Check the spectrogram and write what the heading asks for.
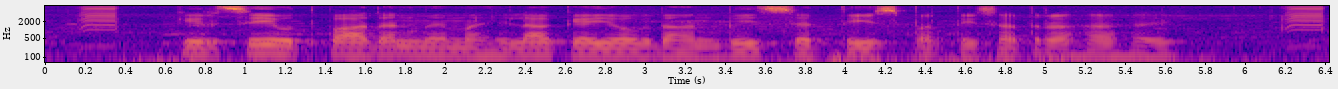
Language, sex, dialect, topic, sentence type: Magahi, male, Southern, agriculture, statement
